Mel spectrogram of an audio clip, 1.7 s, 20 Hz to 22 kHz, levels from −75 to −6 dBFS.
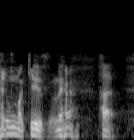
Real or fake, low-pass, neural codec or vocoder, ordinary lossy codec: real; 5.4 kHz; none; MP3, 24 kbps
